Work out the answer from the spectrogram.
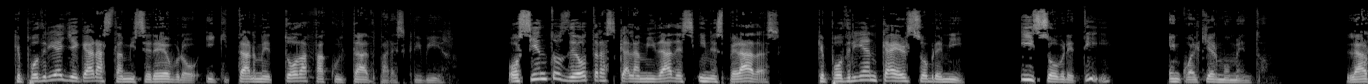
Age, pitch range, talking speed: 40-59, 110-165 Hz, 130 wpm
